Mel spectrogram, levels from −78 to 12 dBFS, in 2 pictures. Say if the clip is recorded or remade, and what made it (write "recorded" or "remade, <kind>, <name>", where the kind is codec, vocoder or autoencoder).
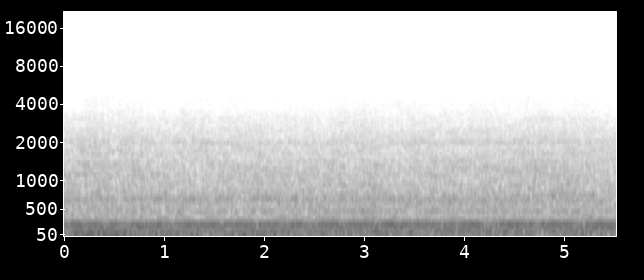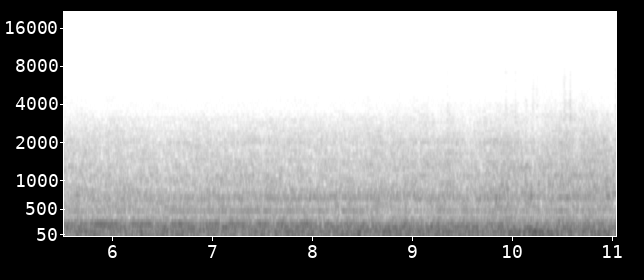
remade, codec, DAC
